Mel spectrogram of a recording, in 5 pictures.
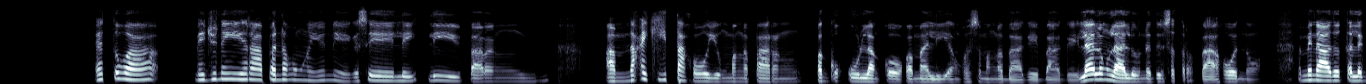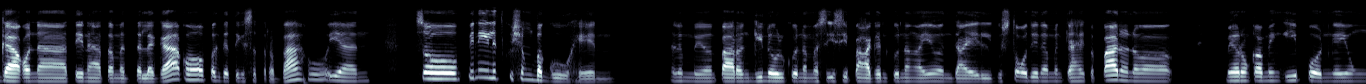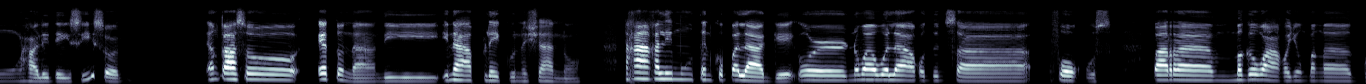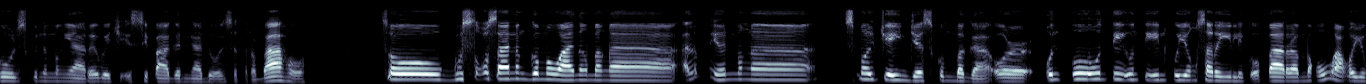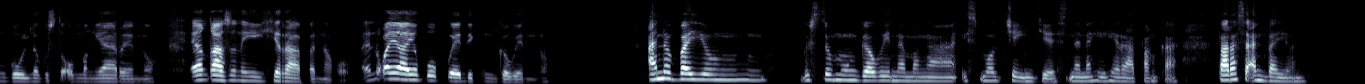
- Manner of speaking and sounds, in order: in English: "goals"; in English: "small changes"; in English: "small changes"
- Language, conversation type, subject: Filipino, advice, Paano ako makakagawa ng pinakamaliit na susunod na hakbang patungo sa layunin ko?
